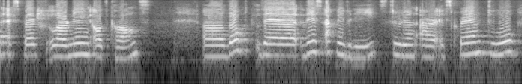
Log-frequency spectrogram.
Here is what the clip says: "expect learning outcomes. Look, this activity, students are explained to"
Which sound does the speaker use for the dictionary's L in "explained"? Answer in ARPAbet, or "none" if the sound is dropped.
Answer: none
